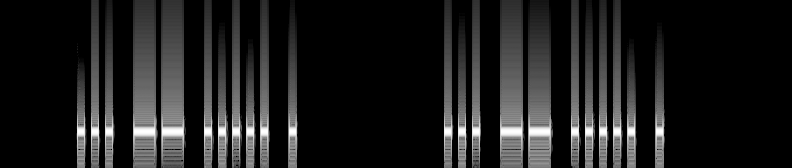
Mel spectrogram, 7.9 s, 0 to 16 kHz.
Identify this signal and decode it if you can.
Morse code, heard as a keyed tone, about 17 wpm, 700 Hz. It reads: SM5E SM5E
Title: DXCC-100 Call Signs - 4 Characters - Repeated 2x - 17wpm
